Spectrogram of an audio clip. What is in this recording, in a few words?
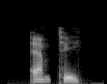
"empty", English; adjectives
